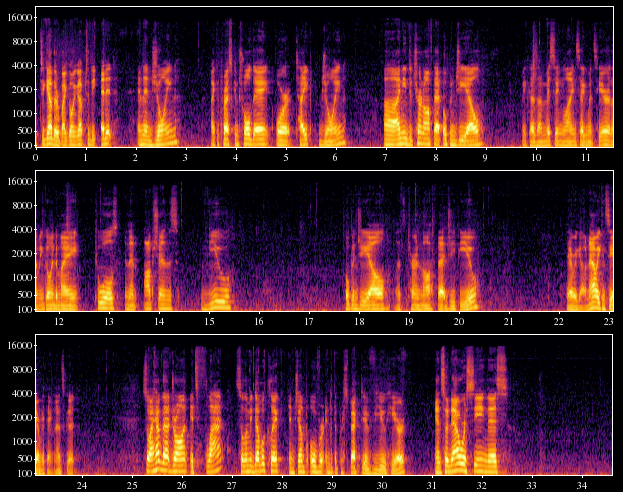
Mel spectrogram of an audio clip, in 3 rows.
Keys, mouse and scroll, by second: 1.2 click, 3.4 click, 7.0 click, 10.2 click, 12.8 click, 14.5 click, 16.2 click, 17.2 click, 19.1 click, 20.6 click, 22.9-23.6 scroll, 24.6 click, 25.5 click, 27.4 click, 27.7 click, 28.9 click, 29.1 click, 29.7-30.4 scroll, 33.0 scroll down 3.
